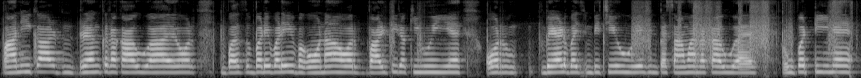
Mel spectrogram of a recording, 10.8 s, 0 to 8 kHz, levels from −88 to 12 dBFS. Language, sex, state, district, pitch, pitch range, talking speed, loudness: Hindi, female, Uttarakhand, Tehri Garhwal, 235 Hz, 230-240 Hz, 155 wpm, -16 LUFS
